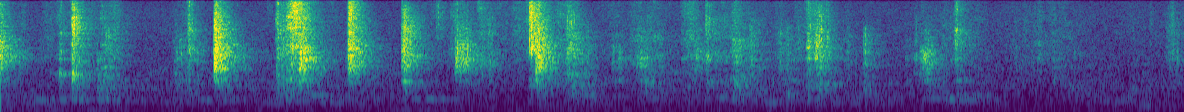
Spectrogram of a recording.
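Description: German shepherd breathing and moving as it picks up a banknote from the floor and carries it. A string of short noisy sounds, two or three a second, thins out near the end.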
